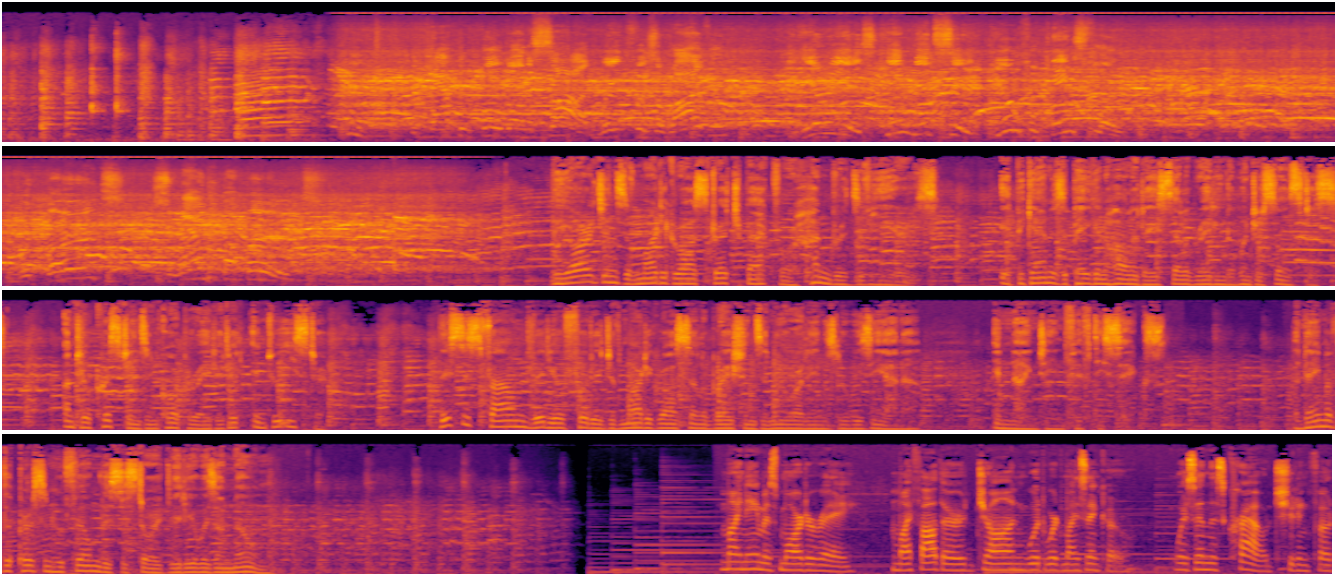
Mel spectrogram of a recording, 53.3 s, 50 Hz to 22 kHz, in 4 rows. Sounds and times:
Music: 0:00.0 - 0:53.2
Speech: 0:07.9 - 0:11.2, 0:18.8 - 0:22.7, 0:23.3 - 0:26.7, 0:27.3 - 0:30.0, 0:31.0 - 0:35.9, 0:36.6 - 0:38.3, 0:39.6 - 0:42.8, 0:47.2 - 0:53.2.

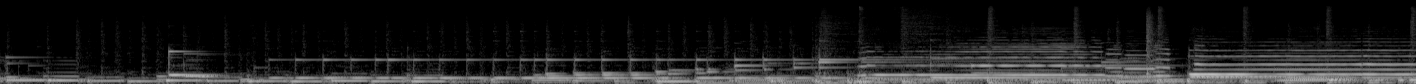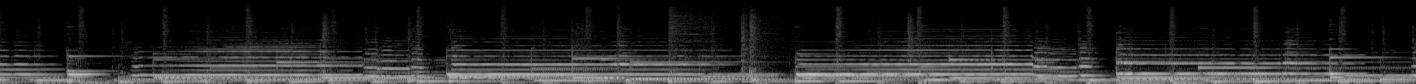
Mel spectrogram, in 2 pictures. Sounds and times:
Jazz: 0:00.0 - 0:28.3.

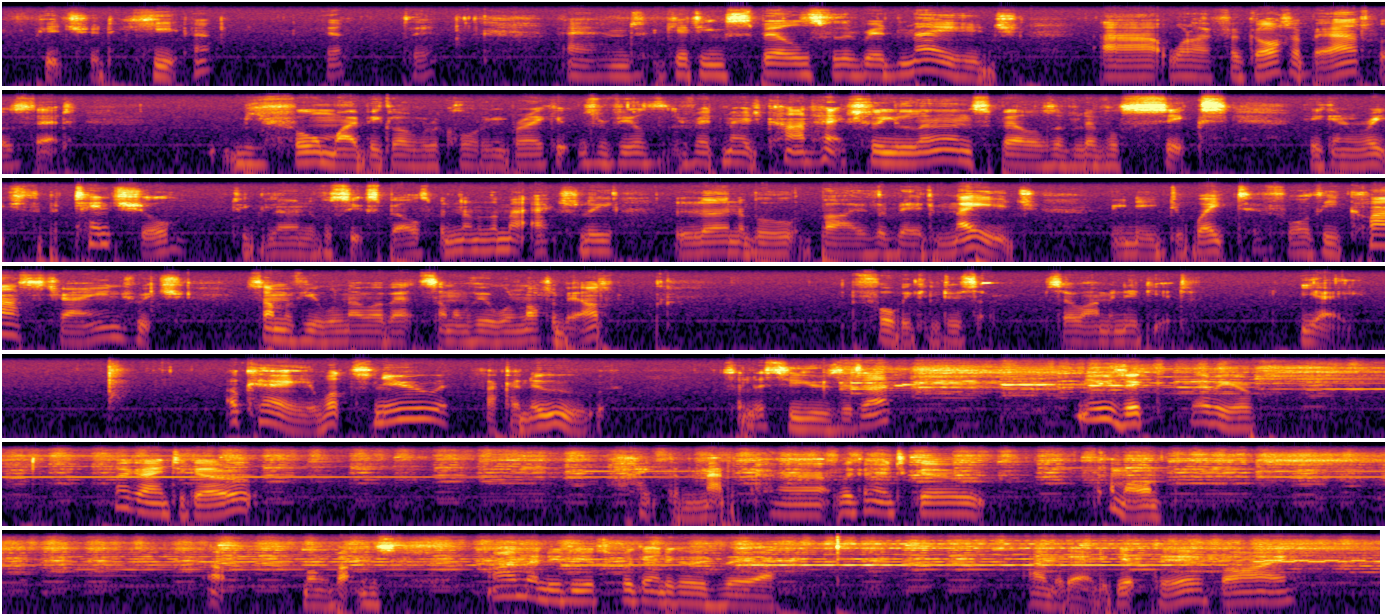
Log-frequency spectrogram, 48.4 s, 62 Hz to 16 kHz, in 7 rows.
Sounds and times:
Speech: 0:00.2 - 0:02.2, 0:02.8 - 0:07.3, 0:08.0 - 0:23.9, 0:25.0 - 0:27.6, 0:28.8 - 0:32.2, 0:33.0 - 0:34.0, 0:35.1 - 0:35.9, 0:37.6 - 0:40.4, 0:42.5 - 0:45.4, 0:46.6 - 0:48.0.

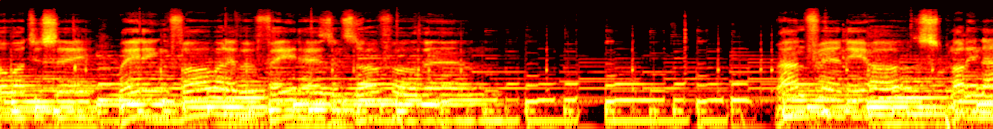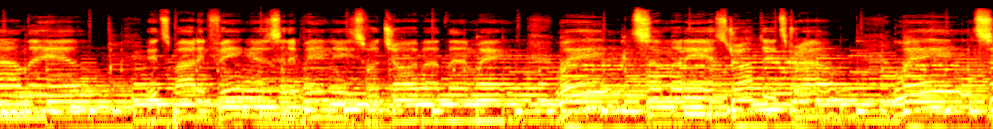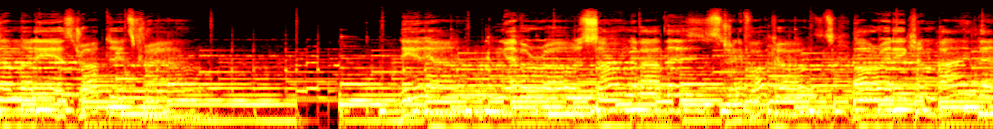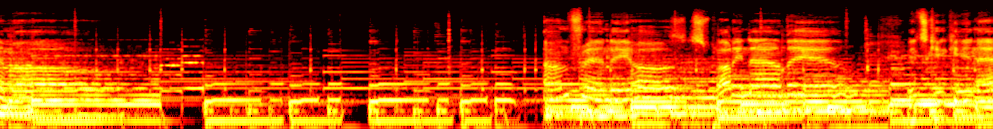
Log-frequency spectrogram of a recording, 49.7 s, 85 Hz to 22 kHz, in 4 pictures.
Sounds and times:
Music: 0:00.0 - 0:49.6.

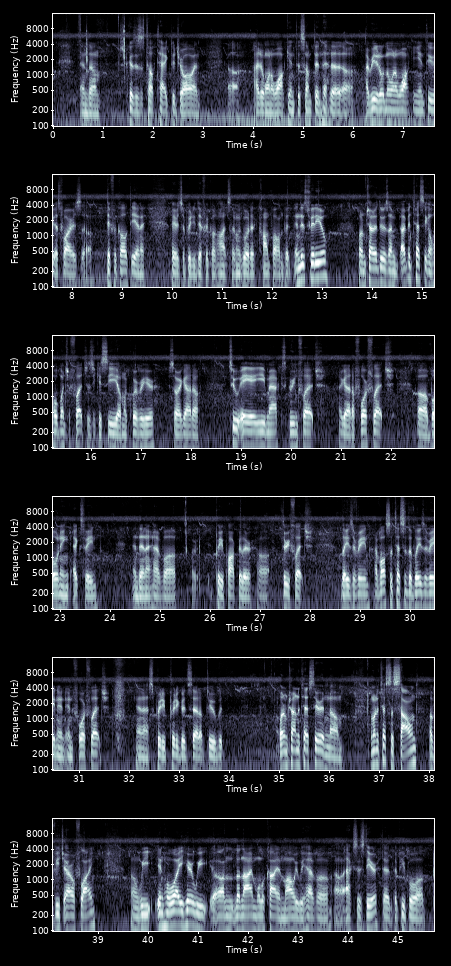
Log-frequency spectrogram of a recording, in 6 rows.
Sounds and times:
Speech: 0:00.5 - 0:18.2, 0:18.8 - 0:23.8, 0:24.4 - 0:33.9, 0:34.9 - 0:45.7.

